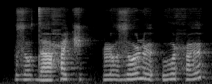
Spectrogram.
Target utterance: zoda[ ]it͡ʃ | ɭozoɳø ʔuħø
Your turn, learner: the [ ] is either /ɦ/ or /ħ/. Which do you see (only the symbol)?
ħ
